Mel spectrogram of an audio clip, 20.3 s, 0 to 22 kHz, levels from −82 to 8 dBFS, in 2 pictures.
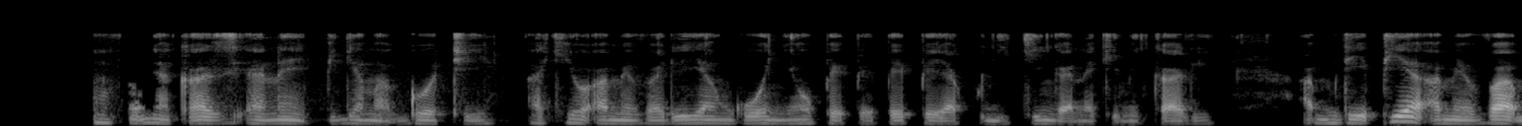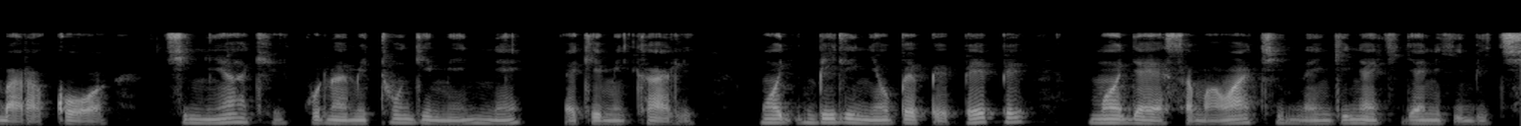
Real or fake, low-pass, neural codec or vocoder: real; 7.2 kHz; none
